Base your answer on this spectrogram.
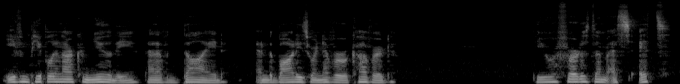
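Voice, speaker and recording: A man playing a stern, principled and exasperated survivor in a zombie apocalypse audio roleplay, speaking earnestly and scoldingly with deliberate, pointed pauses. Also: lowish voice, fairly even intonation, natural voice. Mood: reproachful. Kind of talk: audio roleplay acting addressed to the listener.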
